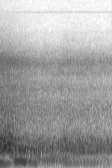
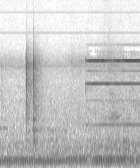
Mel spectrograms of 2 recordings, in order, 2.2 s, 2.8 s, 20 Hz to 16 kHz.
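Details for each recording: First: Small CPU cooler fan on an overheating Acer H61 desktop, bench-tested with wires put on a 5 V supply: a soft whir with a low hum that settles and eases off as it spins on the low voltage; it seems to run normally. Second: Acer H61 desktop PC at power-on with CPU fan spinning: after a couple of clicks a single long continuous POST beep with fan running; suspected failed previous processor, RAM also suspected.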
